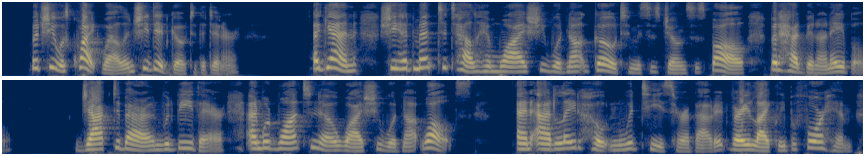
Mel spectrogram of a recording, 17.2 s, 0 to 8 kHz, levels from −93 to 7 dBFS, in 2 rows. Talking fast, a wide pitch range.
Yes: fast, 210 wpm; wide, 6.4 semitones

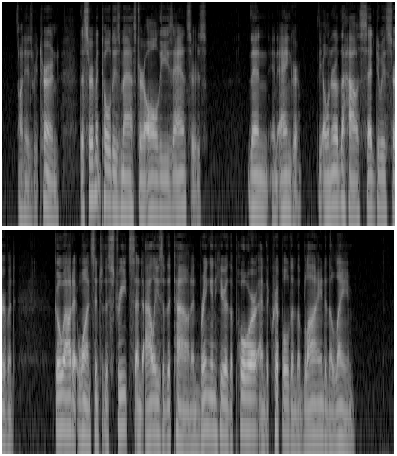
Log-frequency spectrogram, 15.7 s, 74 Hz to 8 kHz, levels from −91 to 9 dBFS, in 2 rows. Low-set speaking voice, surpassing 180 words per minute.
Yes: low, 105 Hz; average, 200 wpm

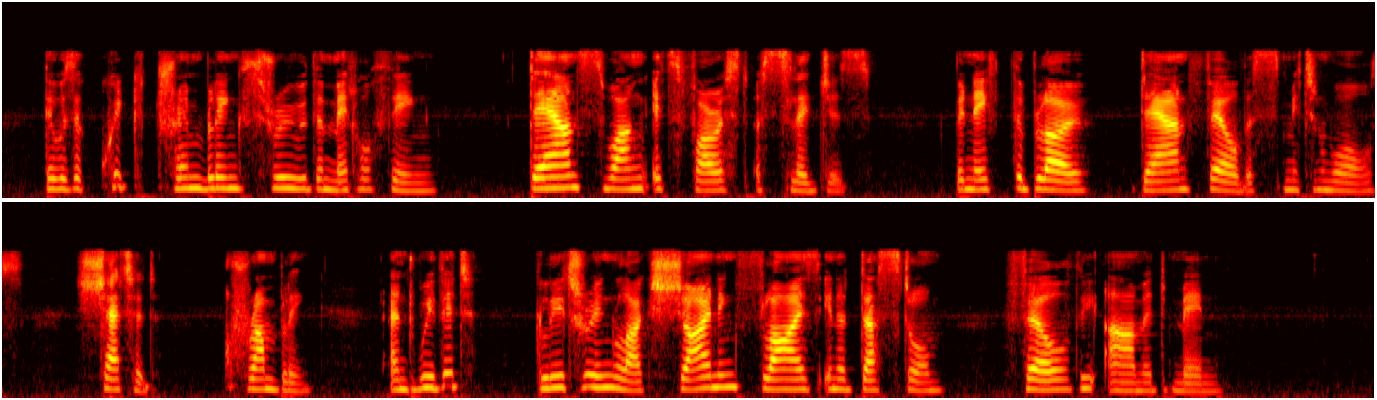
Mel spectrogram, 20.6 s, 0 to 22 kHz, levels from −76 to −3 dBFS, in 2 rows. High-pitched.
Yes: high, 200 Hz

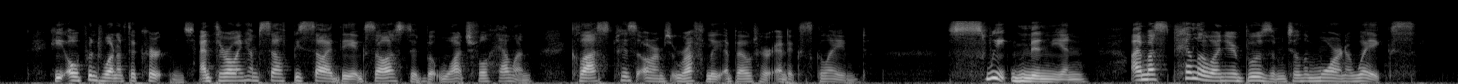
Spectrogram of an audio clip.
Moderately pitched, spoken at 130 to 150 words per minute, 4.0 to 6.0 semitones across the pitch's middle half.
Yes: medium, 150 Hz; average, 145 wpm; average, 4.4 semitones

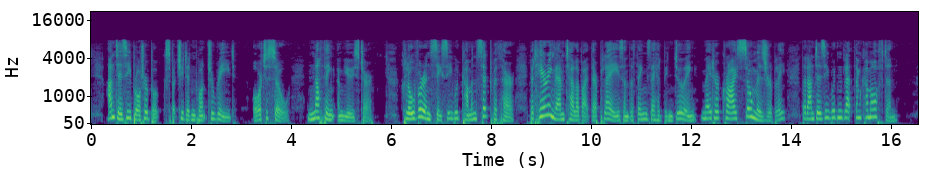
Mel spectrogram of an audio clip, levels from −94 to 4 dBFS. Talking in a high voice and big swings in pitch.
Yes: high, 195 Hz; wide, 6.2 semitones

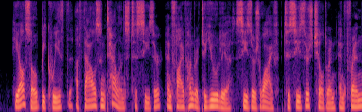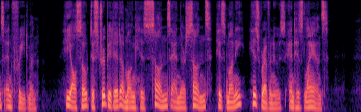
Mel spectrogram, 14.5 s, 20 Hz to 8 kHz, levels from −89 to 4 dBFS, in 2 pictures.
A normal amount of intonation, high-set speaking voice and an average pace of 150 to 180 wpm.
No: average, 3.5 semitones; low, 110 Hz; average, 160 wpm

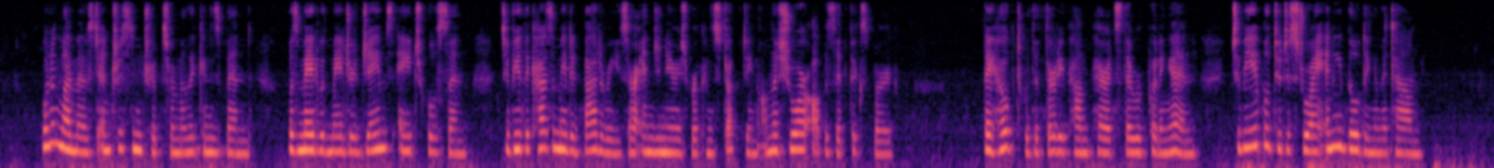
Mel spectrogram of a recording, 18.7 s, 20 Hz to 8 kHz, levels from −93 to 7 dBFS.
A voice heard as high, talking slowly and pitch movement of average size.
No: high, 220 Hz; average, 165 wpm; average, 3.2 semitones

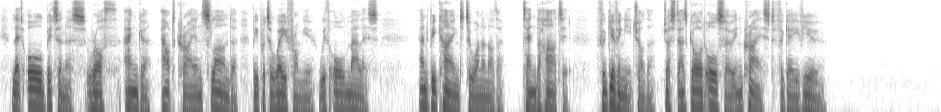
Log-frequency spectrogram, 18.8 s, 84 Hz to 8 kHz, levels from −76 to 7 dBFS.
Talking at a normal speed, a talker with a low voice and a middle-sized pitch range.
No: slow, 115 wpm; very low, 85 Hz; average, 3.7 semitones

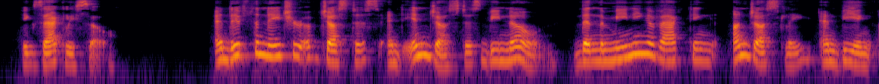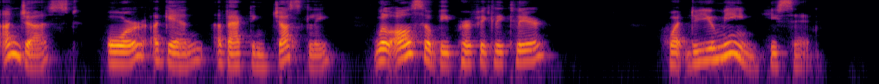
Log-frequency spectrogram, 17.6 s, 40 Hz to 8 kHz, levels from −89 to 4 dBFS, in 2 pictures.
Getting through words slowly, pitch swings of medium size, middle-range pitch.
No: slow, 125 wpm; wide, 6.2 semitones; medium, 170 Hz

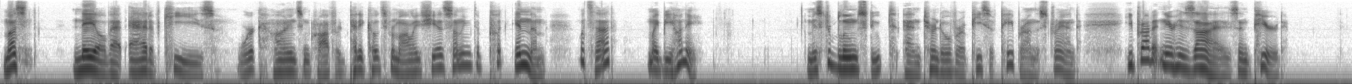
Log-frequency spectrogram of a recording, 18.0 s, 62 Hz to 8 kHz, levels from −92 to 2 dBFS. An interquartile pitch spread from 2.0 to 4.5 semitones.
No: average, 4.9 semitones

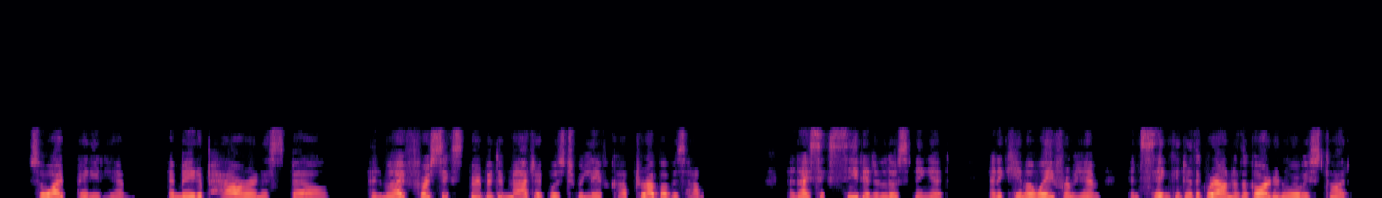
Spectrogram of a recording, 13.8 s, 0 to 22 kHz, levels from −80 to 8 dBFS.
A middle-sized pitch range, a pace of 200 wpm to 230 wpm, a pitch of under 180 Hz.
No: average, 4.9 semitones; fast, 205 wpm; very high, 260 Hz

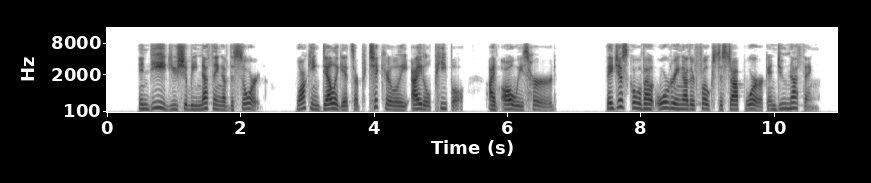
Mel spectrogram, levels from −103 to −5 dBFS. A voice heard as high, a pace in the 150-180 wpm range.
Yes: high, 195 Hz; average, 165 wpm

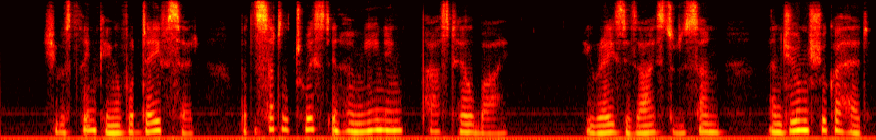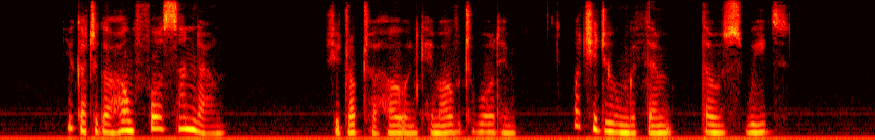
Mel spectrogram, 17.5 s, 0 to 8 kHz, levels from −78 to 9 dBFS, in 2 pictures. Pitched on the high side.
No: medium, 175 Hz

